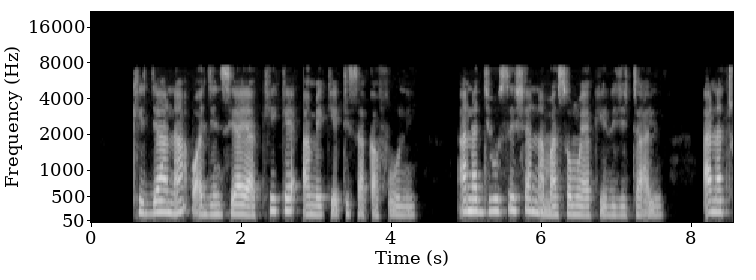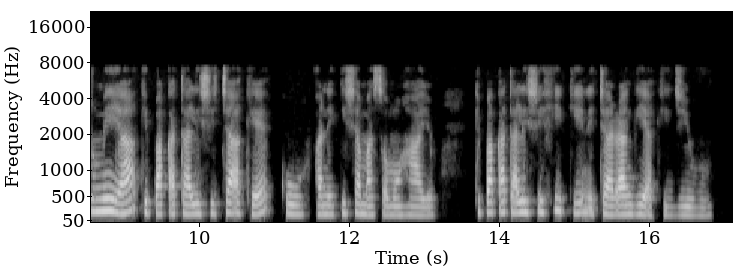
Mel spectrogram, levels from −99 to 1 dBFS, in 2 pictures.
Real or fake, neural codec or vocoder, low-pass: real; none; 7.2 kHz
